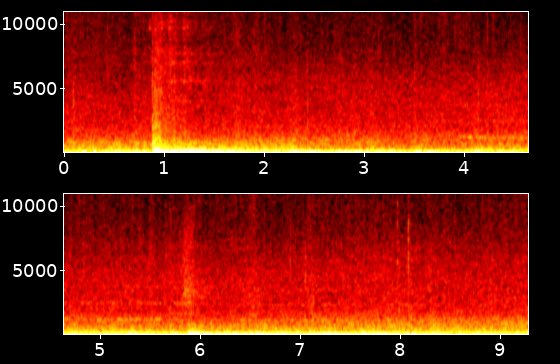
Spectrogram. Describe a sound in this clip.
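A magic portal hums steadily.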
